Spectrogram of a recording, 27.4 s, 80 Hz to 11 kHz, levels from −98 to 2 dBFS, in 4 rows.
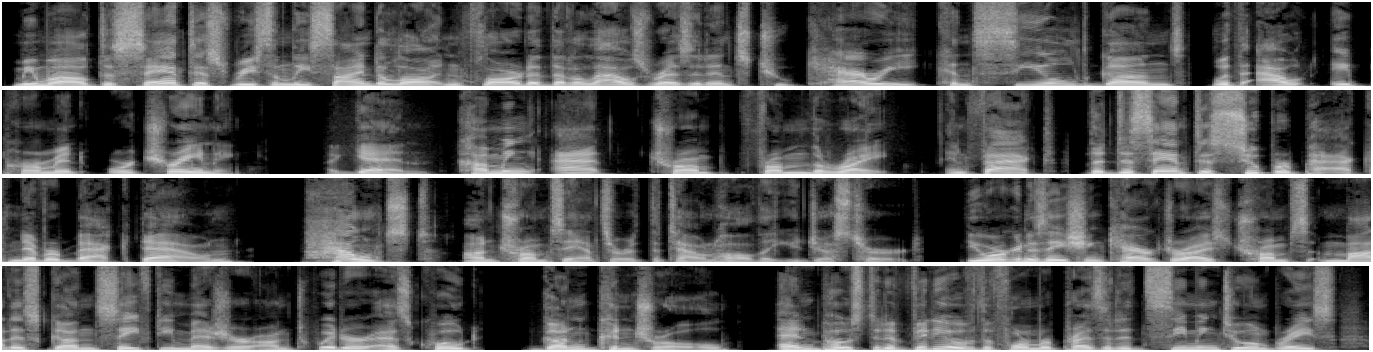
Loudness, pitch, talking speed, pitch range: -20 LUFS, 165 Hz, 160 wpm, 150-190 Hz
